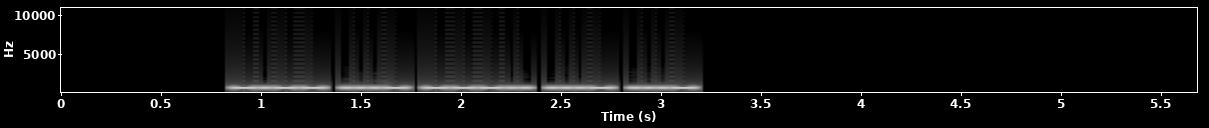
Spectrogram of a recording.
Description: Morse code, heard as a keyed tone, about 34 wpm, 700 Hz. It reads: YV8VV
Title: DXCC-100 Call Signs - 5 Characters - Repeated 2x - 35wpm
